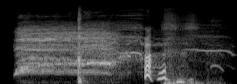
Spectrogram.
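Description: A man lets out a loud, strained yell up close, raspy and drawn out for about two seconds, with a brief break and a wavering, grunting finish. No other talking.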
